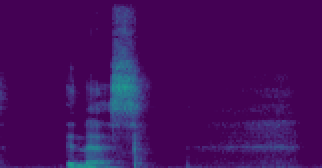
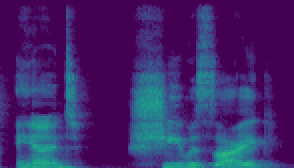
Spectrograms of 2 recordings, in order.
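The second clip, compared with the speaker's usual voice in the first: ordinary delivery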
